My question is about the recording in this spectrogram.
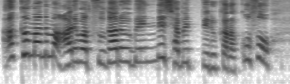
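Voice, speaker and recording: A woman with a Kansai accent giving a solo explanatory talk as a podcast host, emphatic in her delivery. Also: fairly quick. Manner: explanatory, emphatic, lively pitch swings.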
